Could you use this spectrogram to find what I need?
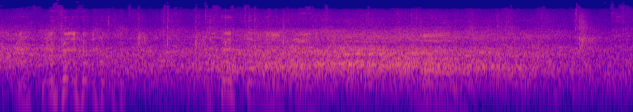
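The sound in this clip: A packed audience at a live show in the Twin Cities chants "run, Michelle, run" in unison: a loud, dense roar of many voices with a rhythmic pulse that holds steady for about six seconds and eases slightly at the end.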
